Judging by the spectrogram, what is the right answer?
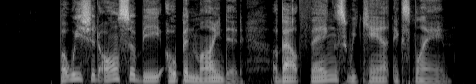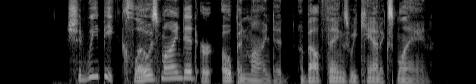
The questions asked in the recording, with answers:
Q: Should we be closed-minded or open-minded about things we can't explain?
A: We should be open-minded about things we can't explain.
